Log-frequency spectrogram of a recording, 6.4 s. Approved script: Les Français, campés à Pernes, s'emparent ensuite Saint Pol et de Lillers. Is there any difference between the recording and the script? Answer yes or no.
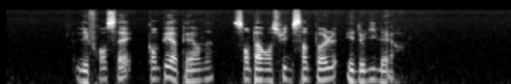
no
